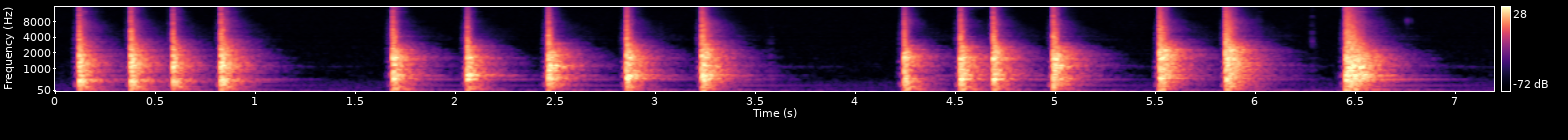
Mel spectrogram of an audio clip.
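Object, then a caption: Large soap slab. A large, flat, solid white soap slab is struck repeatedly with a metal meat tenderizer mallet, leaving dents. Sixteen sharp knocks land in four uneven groups. Each is a short, dull thwack with a midrange body around 680 Hz and a quick decay.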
